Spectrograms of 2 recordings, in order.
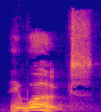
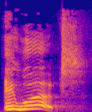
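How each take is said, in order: First: Said in the usual way. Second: High, loud burst of delight; excited discovery. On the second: Retold or imitated. Disciples returning amazed to Jesus, excited high cry. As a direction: shout it like a thrilled disciple. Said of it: "They came back and went".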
